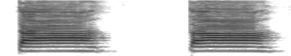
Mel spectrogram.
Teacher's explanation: উচ্চারণ হচ্ছে জিহ্বার আগার সামনের উপরের দুই দাঁতের গোড়ার সঙ্গে লাগিয়ে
